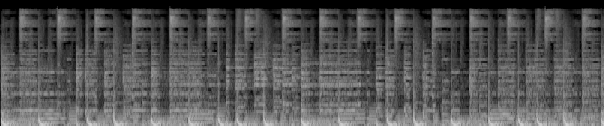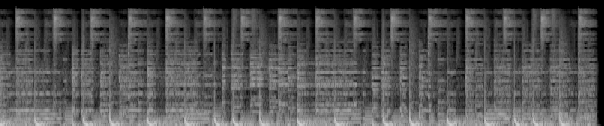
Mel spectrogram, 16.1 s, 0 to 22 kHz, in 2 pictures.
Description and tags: Game win screen background music
This Audio track was created with Apple Garageband back in 2013.
It was part of a game I made for my bachelors thesis.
